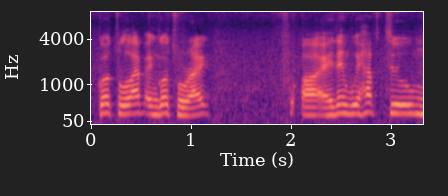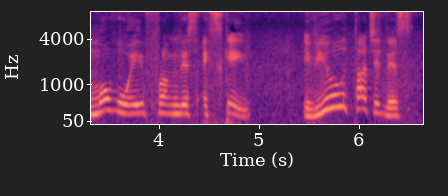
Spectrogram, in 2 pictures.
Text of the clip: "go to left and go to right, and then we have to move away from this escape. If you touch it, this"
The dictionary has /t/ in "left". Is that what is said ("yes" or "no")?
no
